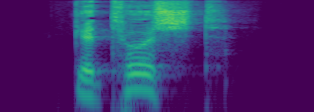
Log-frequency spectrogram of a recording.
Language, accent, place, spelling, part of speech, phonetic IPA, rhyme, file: German, Germany, Berlin, getuscht, verb, [ɡəˈtʊʃt], -ʊʃt, De-getuscht.ogg
- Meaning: past participle of tuschen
